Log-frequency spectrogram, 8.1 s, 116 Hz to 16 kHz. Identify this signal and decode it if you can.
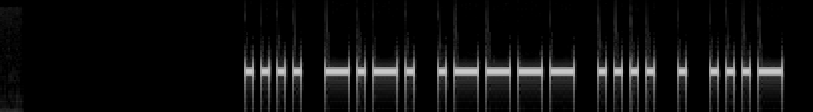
Morse code, heard as a keyed tone, about 15 wpm, 700 Hz. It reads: HC1HEV
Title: DXCC-100 Call Signs - 6 Characters - 15wpm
